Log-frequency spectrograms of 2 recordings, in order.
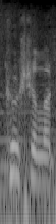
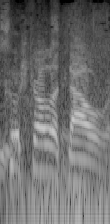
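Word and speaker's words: Kushala Daora: It's also not Kushalador, or however they say it. They say Kushala. They say Okay. Kushala Daura, actually.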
